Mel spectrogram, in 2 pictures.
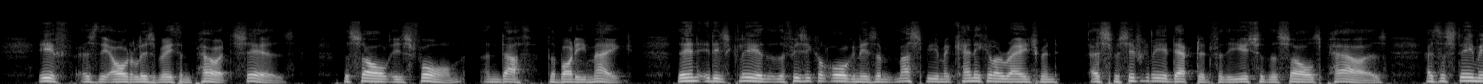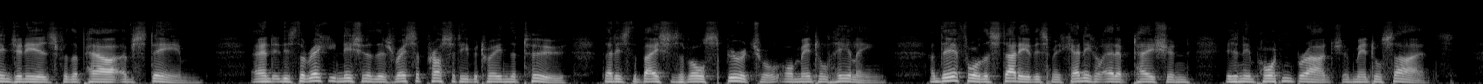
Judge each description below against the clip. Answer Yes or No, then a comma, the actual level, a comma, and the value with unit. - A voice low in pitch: Yes, low, 125 Hz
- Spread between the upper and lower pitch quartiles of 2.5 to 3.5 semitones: Yes, average, 3.0 semitones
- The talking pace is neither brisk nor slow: Yes, average, 170 wpm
